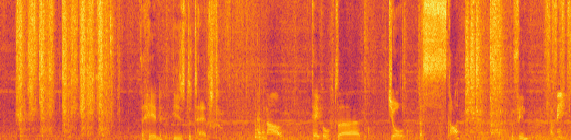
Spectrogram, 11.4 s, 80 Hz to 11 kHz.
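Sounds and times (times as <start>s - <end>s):
saw cutting through a fish head behind the eye: 0.3s - 2.3s
speech: 2.8s - 4.5s, 5.1s - 11.4s.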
